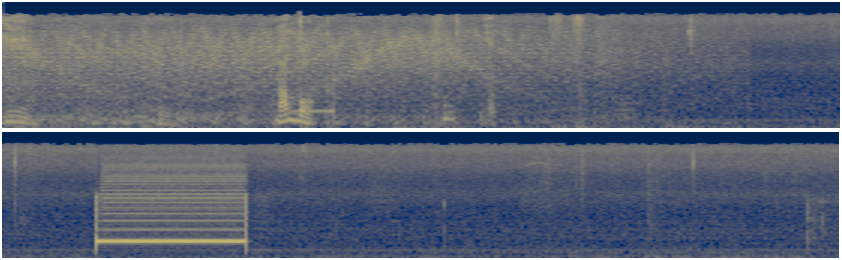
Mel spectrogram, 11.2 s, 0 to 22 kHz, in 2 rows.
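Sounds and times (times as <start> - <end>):
speech: 0.0 - 0.4, 1.8 - 3.3
steady telephone call tone while redialing: 6.2 - 7.2.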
